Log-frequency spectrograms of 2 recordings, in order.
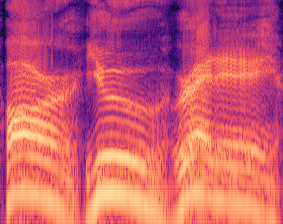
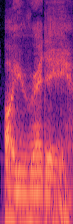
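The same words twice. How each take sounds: First: Long drawn-out wrestler's roar; Triple H. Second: Low, quiet growled wrestler challenge; Triple H. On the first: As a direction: bellow it like a ring entrance, stretching every word. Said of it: "that was a good Triple H impression". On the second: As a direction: start the wrestler's catchphrase low and menacing. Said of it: "Shall I say that as Triple H?". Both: Acted.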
